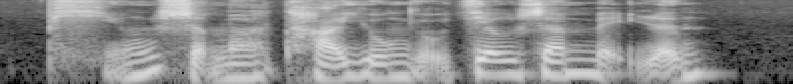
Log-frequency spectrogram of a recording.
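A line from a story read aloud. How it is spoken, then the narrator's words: Bitter, through gritted teeth. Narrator (Chinese): 淳于昌再也没有一点遮掩，咬牙道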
